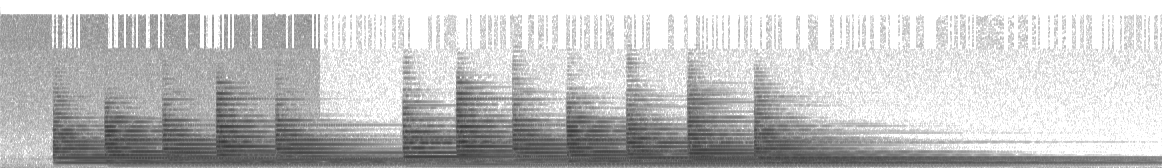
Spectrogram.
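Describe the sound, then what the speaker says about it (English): Hanging tuned organ chimes struck by a hammer mechanism ring out in a slow sequence of about ten bright, bell-like strikes, each tone sustaining and overlapping before the whole chord gradually decays. "The chimes hang, and a hammer mechanism strikes the chimes,"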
